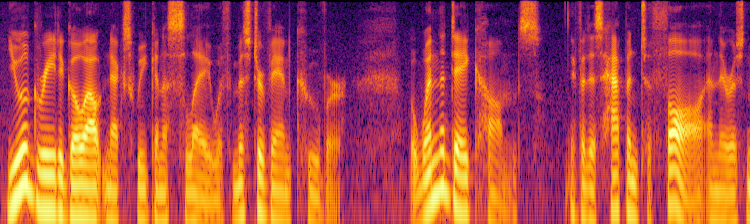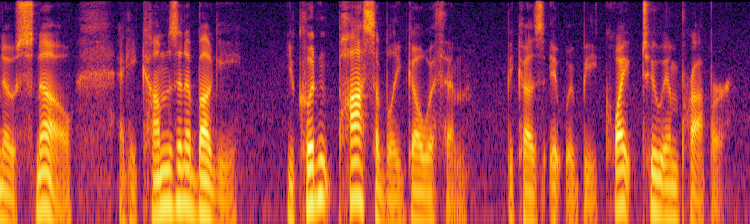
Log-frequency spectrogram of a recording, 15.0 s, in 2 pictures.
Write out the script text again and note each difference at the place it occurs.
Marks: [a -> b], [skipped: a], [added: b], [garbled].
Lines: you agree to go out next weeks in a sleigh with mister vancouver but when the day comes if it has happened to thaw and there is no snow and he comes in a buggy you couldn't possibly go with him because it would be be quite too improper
you agree to go out next [weeks -> week] in a sleigh with mister vancouver but when the day comes if it has happened to thaw and there is no snow and he comes in a buggy you couldn't possibly go with him because it would be [skipped: be] quite too improper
